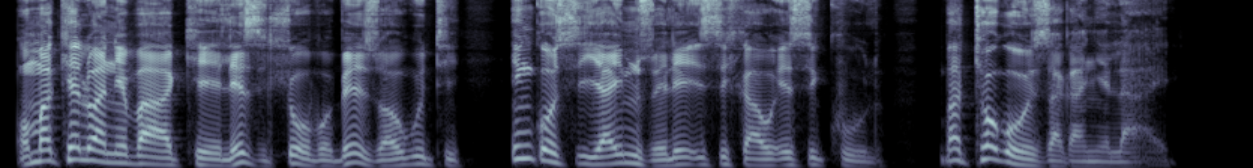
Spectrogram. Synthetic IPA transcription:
ɔmakʰɛlwanɛβakʰɛleziɬɔβɔβɛzwauɣutʰiː | ŋkʼosijajim̩zwɛlɛisixawɔesikʰulu | βatʰɔɣɔzaɣaɲɛla̰ːjɔ

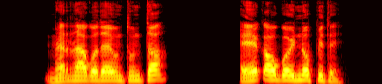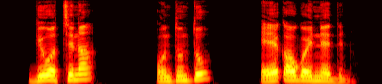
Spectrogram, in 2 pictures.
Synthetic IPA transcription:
mɛɾnaːɡɔd̪ɐjʊnt̪ːʊnt̪ːɐ | eːkʼɐwɡɔjnːɔpːɪt̪ɛ̰ | ɡɪwɔt͡sːɪnɐ | ʊnt̪̬ːʊnt̪̬ːʊ | eːkʼɐwɡɔjnːe̞ːd̪ːɪnɔ

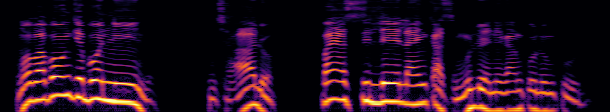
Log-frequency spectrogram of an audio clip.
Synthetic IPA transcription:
ŋɔβaβɔŋkʼɛβonilɛ | nd͡ʒʱalɔ | βajasilɛlaɛŋkʼazimulweniɣaŋkʼuluŋkʼuːlu

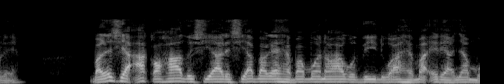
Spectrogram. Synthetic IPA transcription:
ɾe | baɾeɕjaʔakɔɦaðuɕiaɾeɕiaβaɣɛɦɛβamwanawaɣoðiniwaɦɛma̰ʔeɾeaɲamo

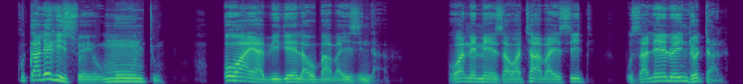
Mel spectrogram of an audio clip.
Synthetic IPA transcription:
ɣuǃaleɣiswɛumuntʼu | ɔwajaβiɣɛlauβaβaezindʱa̰ːβa | ɔwamɛmɛzawatʰaβaesitʰi̥ | uzalɛlwɛindʱɔd̥ʱa̰ːna

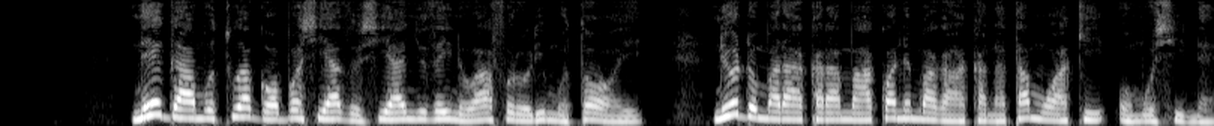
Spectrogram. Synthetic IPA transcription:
neːɡaːmotwaɡɔːbɔɕjaðoɕiaɲuðɛinewafoɾoɾimotɔːe | neondomaɾakaɾamaːkwanemaɣakanatamwakiomoɕinɛ

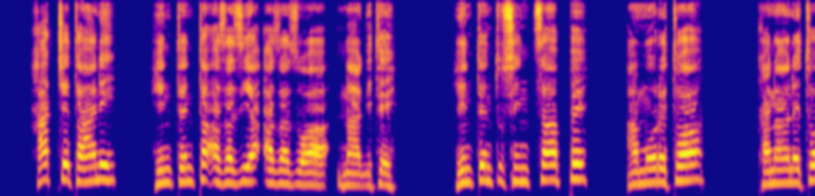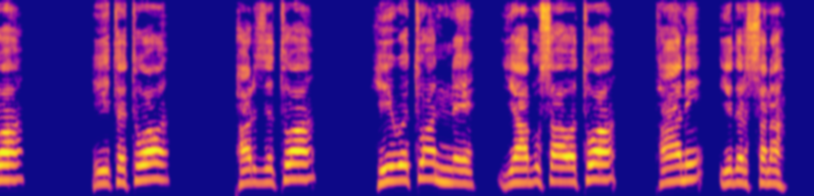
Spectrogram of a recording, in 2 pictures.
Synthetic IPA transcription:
hɐt͡ʃːɛt̪aːnɪ | hɪnt̪ːɛnt̪ːɐːzɐzɪjaːʔɐzɐzʊwaːnaːɡɪt̪ɛ | hɪnt̪ːɛnt̪ːʊsɪnt͡sːaːpːɛ | ɐmoːɾɛt̪ʊwaː | kɐnaːnɛt̪ʊwaː | hiːt̪ɛt̪ʊwaː | pɐɾzɛt̪ʊwaː | hiːwɛt̪ʊwaːnːɛ | jaːbʊsaːwɐt̪ʊwaː | t̪aːnɪjɛd̪ɛɾsɐnɐ

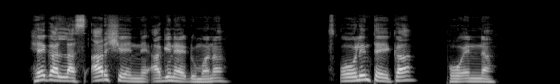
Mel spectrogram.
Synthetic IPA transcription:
hɛɡɐlːɐsɐɾʃɛjnːɛʔɐɡɪnɐjɗʊmɐnɐ | t͡sʼo̞ːlɪnt̪ːɛjkːɐ | po̞ːʔɛnːɐ

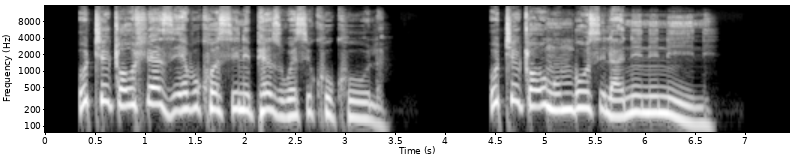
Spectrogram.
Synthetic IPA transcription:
utʰiǁɔuɬezieβukʰosinipʰezuɣwesikʰukʰuːla | utʰiǁɔuŋum̩βusilanininiːni

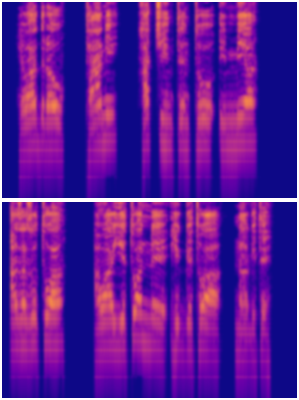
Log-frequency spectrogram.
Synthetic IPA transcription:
hɛwaːd̪ɪɾɐw | t̪aːnɪ | hɐt͡ʃːɪhɪnt̪ːɛnt̪ːoːɪmːɪja | ɐzɐzɔt̪ʊwaː | ɐwaːjɛt̪ʊwaːnːɛhɪɡːɛt̪ʊwaː | naːɡɪt̪ɛ

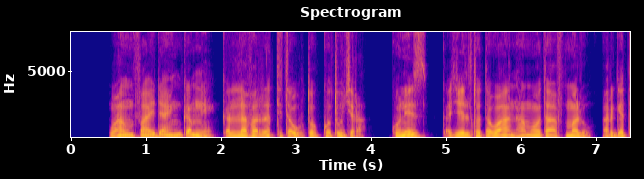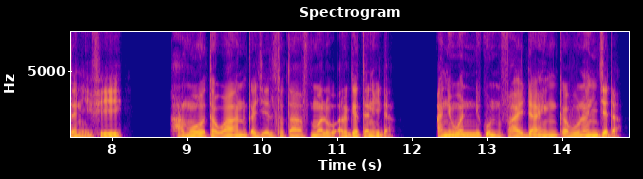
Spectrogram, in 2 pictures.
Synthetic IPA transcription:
waːnfaːjɪd̪aːhɪŋkʼɐbnɛkɐnlɐfɐrːɐt̪ːɪt̪ɐʔʊt̪ɔkːɔt̪uːd͡ʒɪɾɐ | kʊnɪs̬ | kʼɐd͡ʒe̞ːlt̪ɔt̪ɐwaːnɦɐmo̞ːt̪aːfmɐlʊɐɾɡɐt̪ɐniːfɪ | hɐmo̞ːt̪ɐwaːŋkʼɐd͡ʒe̞ːlt̪ɔt̪aːfmɐlʊʔɐ̰ɾɡɐt̪ɐniːᶑɐ̥ | ʔɐnɪwɐnːɪkʊnfaːjd̪aːhɪŋkʼɐbʊnɐnd͡ʒɛᶑɐ

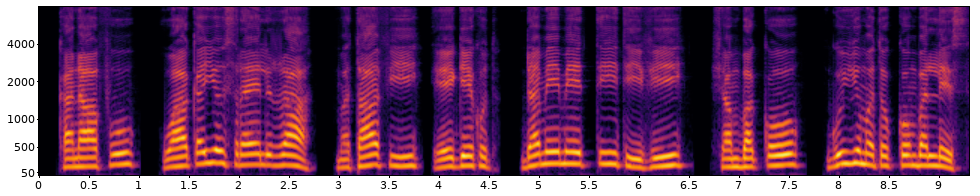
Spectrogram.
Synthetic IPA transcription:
kɐnaːfuː | waːkʼɐjːɔɪsɾaːʔɛlɪrːaː | mɐt̪aːfɪeːɡe̞ːkʊt̪ɐ̥ | d̪ɐme̞ːme̞ːt̪ʼːiːt̪iːfɪ | ʃɐmbɐkʼːo̞ː | ɡʊjːʊmɐt̪ɔkːoːmbɐlːe̞ːsːɐ̥

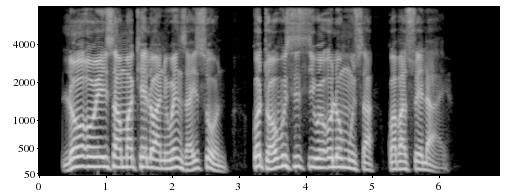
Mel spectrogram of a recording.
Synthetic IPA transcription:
lɔwɔːwejisaumakʰɛlwaniwɛnd͡zʱaisɔːnɔ | ɣɔd̥ʱwauβus̬isiwɛɔlomusa | ɣwaβaswɛla̰ːjɔ

